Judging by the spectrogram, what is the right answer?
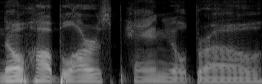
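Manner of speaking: very slow Spanish with heavy English-speaker accent.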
